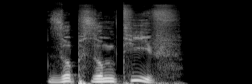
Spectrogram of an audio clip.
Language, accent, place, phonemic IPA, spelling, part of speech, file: German, Germany, Berlin, /zʊpzʊmˈtiːf/, subsumtiv, adjective, De-subsumtiv.ogg
- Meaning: subsumptive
